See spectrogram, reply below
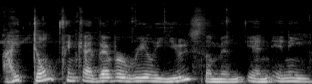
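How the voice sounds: A man speaks at a fairly slow pace with ordinary pitch variation. His tone is dark and mellow, with a slightly husky edge.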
